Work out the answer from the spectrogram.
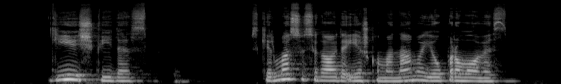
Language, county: Lithuanian, Panevėžys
